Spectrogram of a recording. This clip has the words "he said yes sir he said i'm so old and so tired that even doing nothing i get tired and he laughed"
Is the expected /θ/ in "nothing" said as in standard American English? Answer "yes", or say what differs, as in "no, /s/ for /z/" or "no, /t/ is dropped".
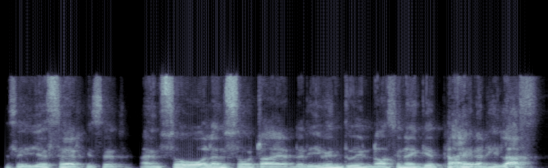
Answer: no, /s/ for /θ/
